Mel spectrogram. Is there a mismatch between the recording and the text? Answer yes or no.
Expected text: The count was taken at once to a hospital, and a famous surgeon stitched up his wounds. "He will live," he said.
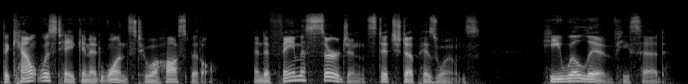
no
